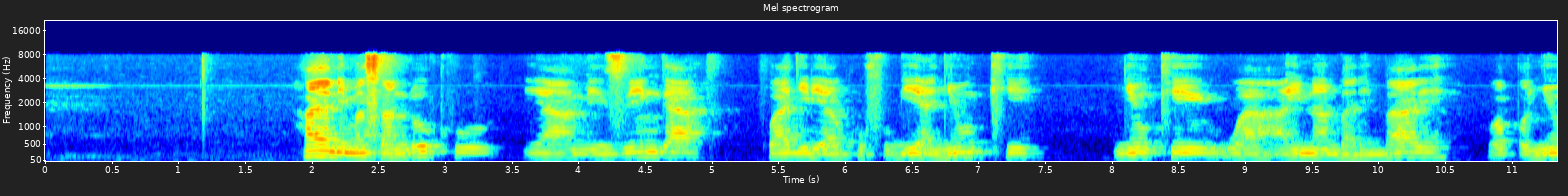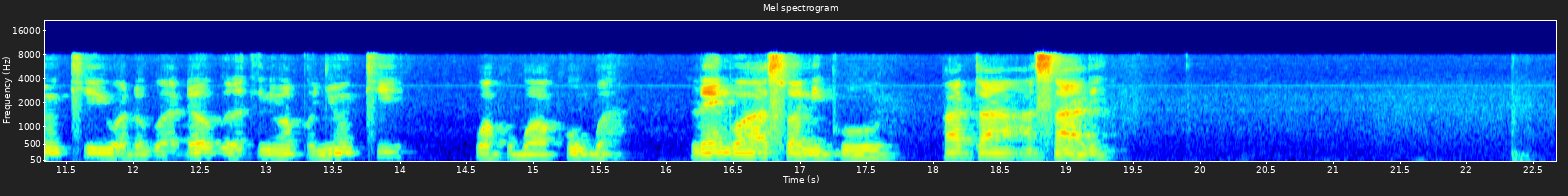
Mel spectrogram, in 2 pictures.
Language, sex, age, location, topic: Swahili, male, 25-35, Dar es Salaam, agriculture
